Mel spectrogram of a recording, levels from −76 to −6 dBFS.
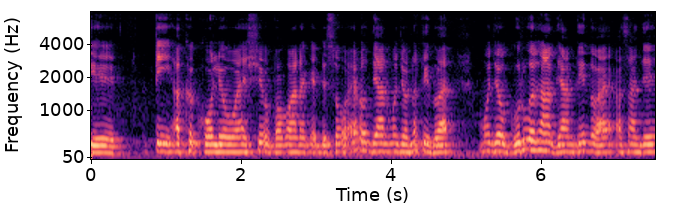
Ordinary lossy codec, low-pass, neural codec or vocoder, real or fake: none; none; none; real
